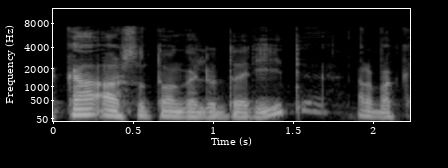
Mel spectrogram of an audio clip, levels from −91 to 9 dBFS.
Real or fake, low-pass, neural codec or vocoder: fake; 7.2 kHz; codec, 16 kHz, 16 kbps, FreqCodec, larger model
